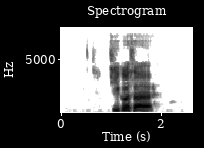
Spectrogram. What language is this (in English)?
Chinese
